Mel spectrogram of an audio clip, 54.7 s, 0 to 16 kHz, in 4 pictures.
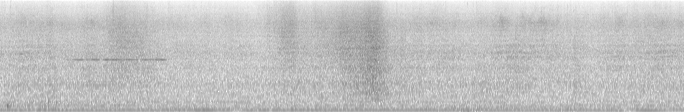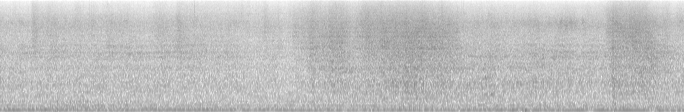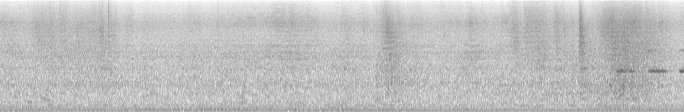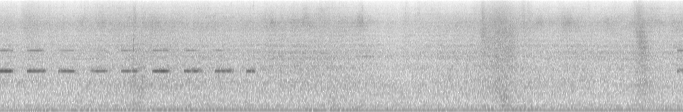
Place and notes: Rusfin, Magallanes y la Antártica Chilena, Chile - storm log - russfin sawmill
busy sawmill, wind 20 km/h, ZOOM F1, XYH-6 cap
Forestal Russfin, 1.2MW central power station using forestry biomass, for a lenga wood sawmill in the middle of Tierra del Fuego.
20 February 2021, ~17:00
